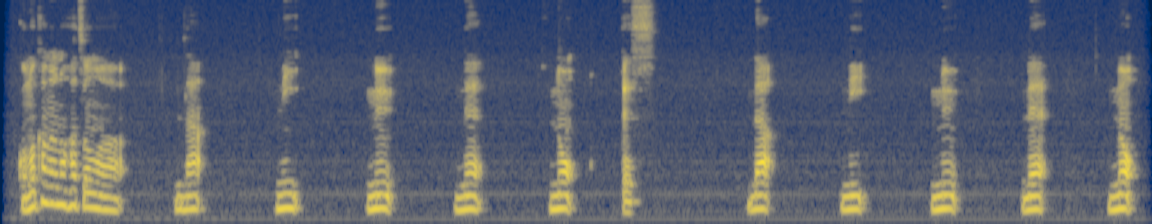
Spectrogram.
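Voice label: naninuneno, Japanese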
